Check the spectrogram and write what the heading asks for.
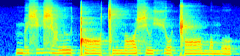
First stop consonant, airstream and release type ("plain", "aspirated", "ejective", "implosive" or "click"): click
